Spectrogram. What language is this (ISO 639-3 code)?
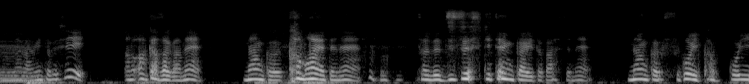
jpn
